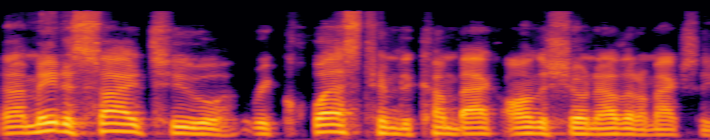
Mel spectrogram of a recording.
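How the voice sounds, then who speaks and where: A man's dark, mellow voice at medium pitch, lively in intonation and moderate in pace, with a dry, close sound, no echo and a quiet background. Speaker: podcast and radio host. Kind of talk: interview intro and casual chat. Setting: video call.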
